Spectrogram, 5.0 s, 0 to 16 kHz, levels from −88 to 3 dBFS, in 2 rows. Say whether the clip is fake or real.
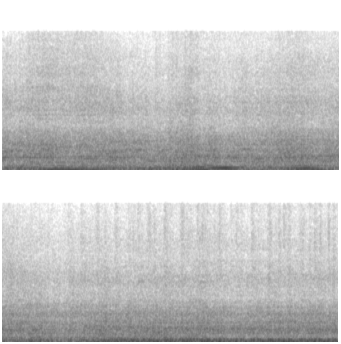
fake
